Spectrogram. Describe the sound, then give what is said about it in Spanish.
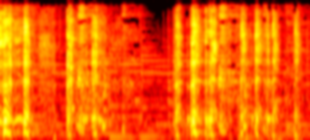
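A voice imitates a series of short, hacking coughs in several bursts, mixed with breathy laughter, fairly loud, with brief pauses between the bursts. “Y en estas que empiezo a toser pero no estaba resfriado, no estaba atorado, no tenía eh, una tos rara.”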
